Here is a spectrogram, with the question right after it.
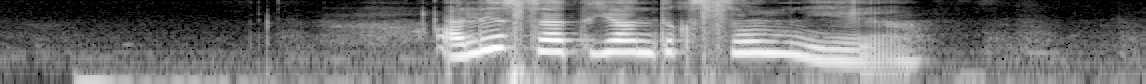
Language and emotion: Russian, neutral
